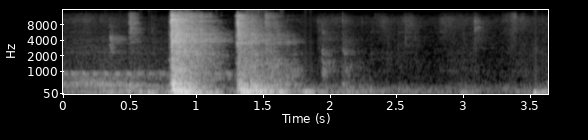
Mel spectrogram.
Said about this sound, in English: Pardon the noise. Close the door.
